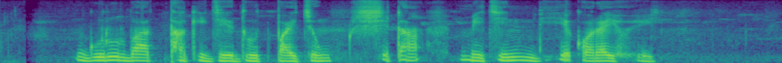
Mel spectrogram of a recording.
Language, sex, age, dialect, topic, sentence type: Bengali, male, 18-24, Rajbangshi, agriculture, statement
